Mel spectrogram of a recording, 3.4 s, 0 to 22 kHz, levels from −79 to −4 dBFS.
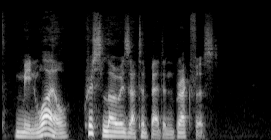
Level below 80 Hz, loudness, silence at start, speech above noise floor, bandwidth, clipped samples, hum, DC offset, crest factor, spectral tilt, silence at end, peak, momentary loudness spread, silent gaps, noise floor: -56 dBFS; -18 LUFS; 0.2 s; 48 dB; 15.5 kHz; under 0.1%; none; under 0.1%; 18 dB; -6 dB/octave; 0.75 s; -2 dBFS; 13 LU; none; -66 dBFS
